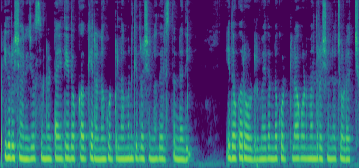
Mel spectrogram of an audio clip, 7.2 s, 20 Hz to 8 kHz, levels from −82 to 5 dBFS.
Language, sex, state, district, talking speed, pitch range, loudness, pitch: Telugu, female, Andhra Pradesh, Krishna, 140 wpm, 190-200 Hz, -15 LUFS, 195 Hz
